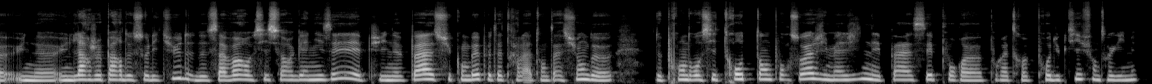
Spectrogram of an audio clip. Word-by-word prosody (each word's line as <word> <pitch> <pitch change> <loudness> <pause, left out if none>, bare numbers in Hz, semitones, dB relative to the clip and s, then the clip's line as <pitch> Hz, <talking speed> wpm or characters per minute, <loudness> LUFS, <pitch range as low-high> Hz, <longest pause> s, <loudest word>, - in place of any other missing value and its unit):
une 180 -1 +1
une 195 0 +3
large 215 0 +3
part 215 0 0
de 205 - -1
solitude, 205 +7 -2
de 190 0 0
savoir 195 +4 +2
aussi 215 +1 -1
s'organiser 215 +5 +2
et - - +1
puis 195 0 -3
ne 190 0 0
pas 230 +5 +4
succomber 220 -1 +1
peut-être 215 -3 -5
à - - -4
la - - -4
tentation 195 +4 -1
de 190 -3 0 0.4
de 200 - -1
prendre 215 +3 0
aussi 210 +1 +1
trop 240 +4 +4
de 240 - -12
temps 230 -1 +1
pour 225 -2 -7
soi 250 +5 +3
j'imagine 225 +1 +1
et 205 - 0
pas 210 +3 -4
assez 210 +2 -1
pour, 205 -3 -5
heu, 185 0 -2
pour 200 0 -7
être 190 0 -6
«productif» 215 +5 -3
entre 210 -1 -3
guillemets. 200 +2 -2
210 Hz, 205 wpm, -20 LUFS, 195-225 Hz, 0.4 s, pas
